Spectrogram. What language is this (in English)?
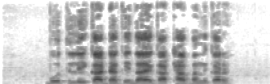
Sansi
